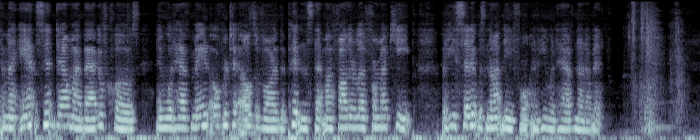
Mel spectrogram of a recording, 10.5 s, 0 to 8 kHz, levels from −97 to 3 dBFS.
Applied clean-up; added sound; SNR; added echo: neural separator model SepFormer DNS4.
